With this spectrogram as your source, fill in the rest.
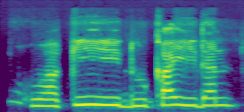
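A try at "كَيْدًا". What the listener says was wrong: এবারে আপনার কেমন করে পড়তে হবে, আপনি তো বানান করলেন ওয়া, দাল আলিফ দু জাবার দান। দাঁড়াতে হলে এক জাবারকে বাদ দিয়ে এক আলিফ পরিমাণ দাঁড়াতে হবে, এক আলিফ পরিমাণ টান দিয়ে দাঁড়াতে হবে। দাল জাবার দা নয়, দাল আলিফ জাবার দা। হুম, এক আলিফ টান দেন। ওয়া আকিদু কাইদা।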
